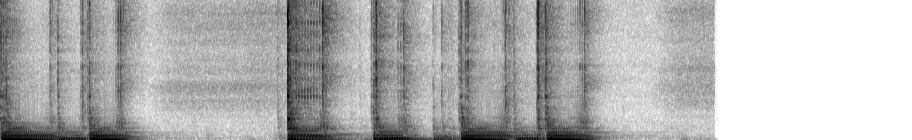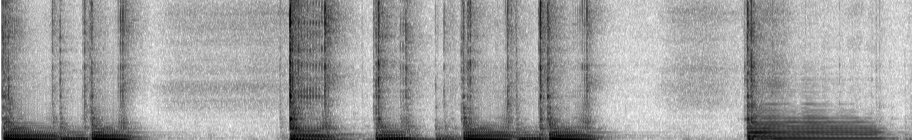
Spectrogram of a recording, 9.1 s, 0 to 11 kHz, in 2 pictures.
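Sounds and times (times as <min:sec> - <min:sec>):
nu jazz bass in F major: 0:00.0 - 0:00.8, 0:01.4 - 0:03.0, 0:04.6 - 0:05.3, 0:06.0 - 0:07.6, 0:08.3 - 0:09.1.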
